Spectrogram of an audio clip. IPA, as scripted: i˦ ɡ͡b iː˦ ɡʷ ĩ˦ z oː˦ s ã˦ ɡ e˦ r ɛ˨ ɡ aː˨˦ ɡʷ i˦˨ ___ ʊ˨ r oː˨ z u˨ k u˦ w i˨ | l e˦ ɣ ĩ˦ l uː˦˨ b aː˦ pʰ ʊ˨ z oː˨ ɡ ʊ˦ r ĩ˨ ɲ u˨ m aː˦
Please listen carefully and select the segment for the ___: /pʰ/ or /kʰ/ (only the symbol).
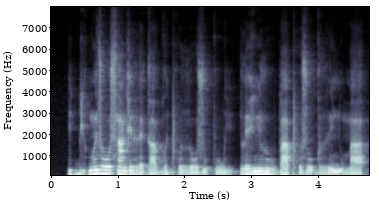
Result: pʰ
